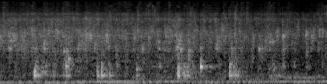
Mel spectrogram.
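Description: Peanuts and chana dal fry in a pan while upma is made from a millet laddu mix. A steady sizzle runs throughout, broken by several light taps and clinks from stirring.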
